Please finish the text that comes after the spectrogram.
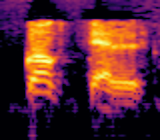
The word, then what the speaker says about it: cóctel: O su segunda palabra que quería aclarar es la palabra cóctel. Nosotros decimos cóctel y no cóctel. En Centroamérica se dice cóctel. Nosotros decimos cóctel con acento en la O, y debemos hablar según la sociedad en que estamos insertos.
